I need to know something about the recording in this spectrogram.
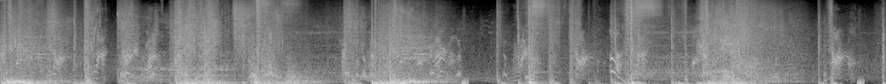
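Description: Weapons clash and spells burst in a fantasy fight.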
